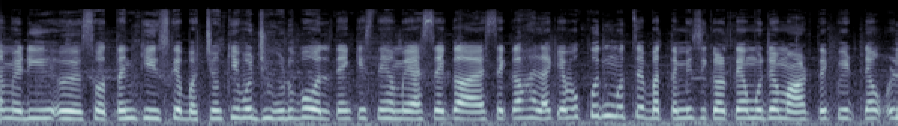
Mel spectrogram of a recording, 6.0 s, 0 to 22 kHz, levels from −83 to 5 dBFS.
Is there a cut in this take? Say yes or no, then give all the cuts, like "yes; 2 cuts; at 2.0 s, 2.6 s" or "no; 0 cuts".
no; 0 cuts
